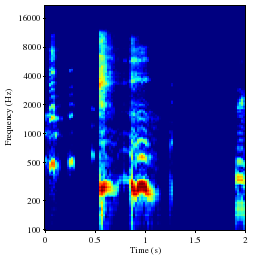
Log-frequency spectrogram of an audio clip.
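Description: A person laughing briefly over a call: a few quick chuckles, then two louder breathy bursts about half a second in.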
